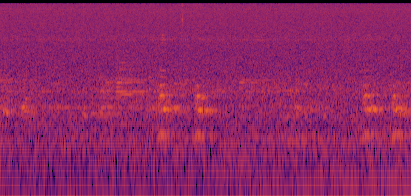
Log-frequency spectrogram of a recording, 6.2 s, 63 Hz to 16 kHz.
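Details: Distant dogs, many of them, barking at night, captured on a Sony DSC-H200 camera: short harmonic barks in small bursts, roughly two to three seconds apart, over a steady hum and rumble of traffic.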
